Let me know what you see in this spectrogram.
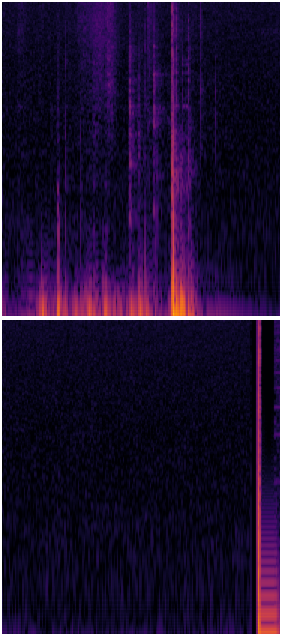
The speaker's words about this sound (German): Okay, ich verrühre jetzt nochmal alles. Und dann, ja, hören wir uns wieder.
